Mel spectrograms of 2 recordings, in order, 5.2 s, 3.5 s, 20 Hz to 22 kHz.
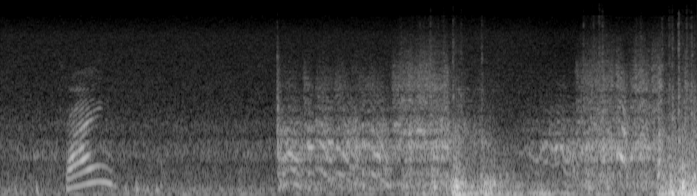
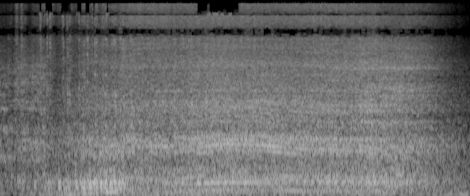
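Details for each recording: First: Mercedes W126 380SEL sitting about 15 years, no fuel tank fitted, battery weak: bursts of uneven starter cranking for a few seconds with no firing; cranks but no start, no fuel supply. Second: Mercedes W126 380SEL V8 first started after sitting about 15 years, running on an external fuel source with possibly too much fuel: smooth revs rising and falling cleanly, no knocks or misses, healthy but slightly rich.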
